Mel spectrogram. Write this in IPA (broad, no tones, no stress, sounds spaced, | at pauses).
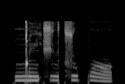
ŋ͡ǃ ẽ t͡ʃ ɯ t͡s u p ɔ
